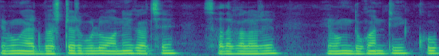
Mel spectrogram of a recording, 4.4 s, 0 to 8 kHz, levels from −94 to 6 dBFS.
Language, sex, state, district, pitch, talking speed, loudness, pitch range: Bengali, male, West Bengal, Jhargram, 145 Hz, 165 wpm, -15 LUFS, 140-150 Hz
